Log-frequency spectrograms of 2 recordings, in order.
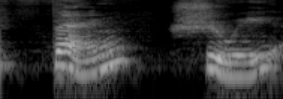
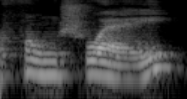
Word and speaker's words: feng shui: Funue 101. We're gonna get right into it. So, literally thing shuy as it's called in America or funue if I'm doing the best pronunciation I can on that literally means wind and water.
